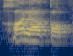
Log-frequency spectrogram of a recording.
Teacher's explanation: خا کی آواز بھی موٹی ہوگی، خلق، قاف میں قلقلہ کرنا ہے، خلق۔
